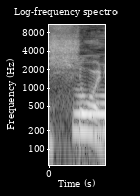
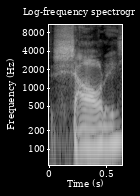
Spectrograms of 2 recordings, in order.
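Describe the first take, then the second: First: It has a New York accent, R sounded. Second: It has an Atlanta accent, R dropped.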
